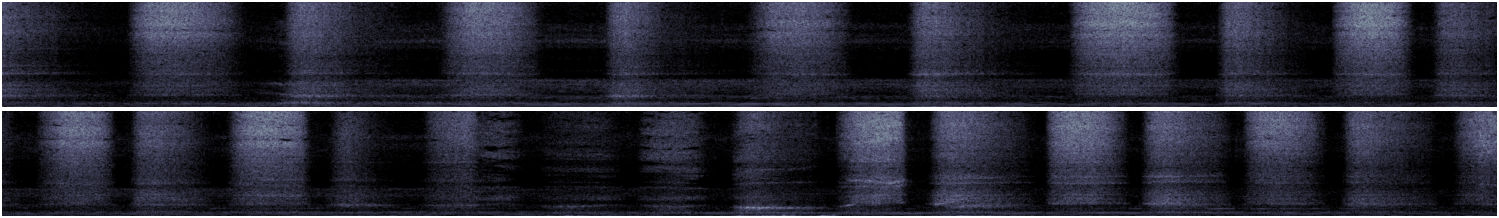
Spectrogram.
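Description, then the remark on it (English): Forceful, rapid breaths pump in a steady rhythm during a breathwork exercise, roughly one per second, loud, with sustained tonal music humming underneath throughout. “Come back to normal breathing.”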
